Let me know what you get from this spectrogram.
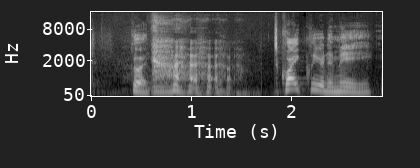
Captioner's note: chuckles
